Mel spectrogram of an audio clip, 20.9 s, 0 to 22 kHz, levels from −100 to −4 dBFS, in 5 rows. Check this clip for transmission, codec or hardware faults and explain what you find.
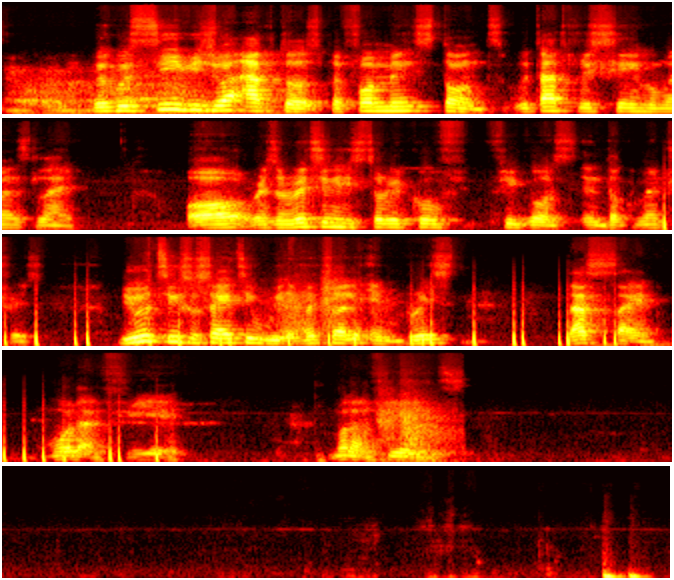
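There is one fault, a train of clicks. From 8.3 to 13.5 s, sharp clicks of much the same shape land on the speech, about thirty in all. They average around 5.6 per second but at an uneven spacing. Their peaks stand roughly 15 dB above the speech. The likely cause is electrical interference or a faulty connection or power supply, injecting brief pulses into the signal path. They are heard as ticking and popping, in the pauses too.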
